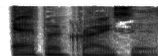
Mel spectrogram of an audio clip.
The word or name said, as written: epicrisis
